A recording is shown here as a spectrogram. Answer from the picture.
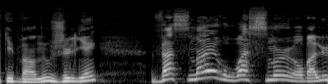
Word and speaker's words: Wasmer: est devant nous Julien vasmer ou was on va aller lui demander salut Julien salut est-ce qu'on dit Wasmer ou vmer was de quelle façon tu le prononces toi notre famille on prononce vasmer parce que ça vient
